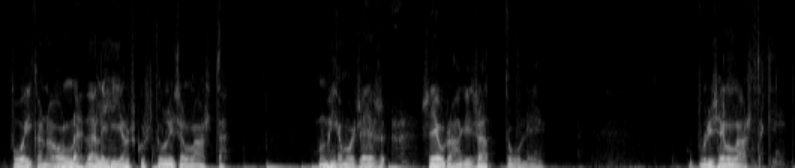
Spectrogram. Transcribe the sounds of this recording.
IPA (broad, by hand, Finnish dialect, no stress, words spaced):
poikɑnɑ olːeh ʋælihij joskus tuli selːɑːstɑ kum mihiŋkæmoiseː s seurɑhɑŋkin̞ sɑtːuː niː tuli selːɑːstɑ̥ki̥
